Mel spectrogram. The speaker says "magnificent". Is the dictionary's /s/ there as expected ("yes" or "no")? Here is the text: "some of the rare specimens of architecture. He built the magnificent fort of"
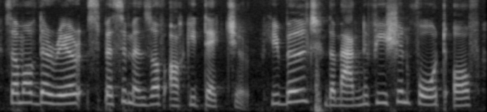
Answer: no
